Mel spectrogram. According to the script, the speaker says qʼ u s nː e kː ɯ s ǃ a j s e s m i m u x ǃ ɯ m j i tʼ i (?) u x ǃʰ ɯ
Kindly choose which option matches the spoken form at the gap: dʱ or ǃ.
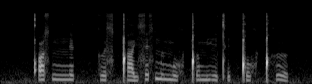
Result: ǃ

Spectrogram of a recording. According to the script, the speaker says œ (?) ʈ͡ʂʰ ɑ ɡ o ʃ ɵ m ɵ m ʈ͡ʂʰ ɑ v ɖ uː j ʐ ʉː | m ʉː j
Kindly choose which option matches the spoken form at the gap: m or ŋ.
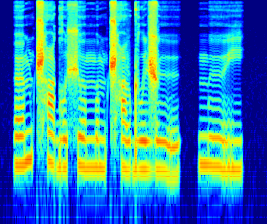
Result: m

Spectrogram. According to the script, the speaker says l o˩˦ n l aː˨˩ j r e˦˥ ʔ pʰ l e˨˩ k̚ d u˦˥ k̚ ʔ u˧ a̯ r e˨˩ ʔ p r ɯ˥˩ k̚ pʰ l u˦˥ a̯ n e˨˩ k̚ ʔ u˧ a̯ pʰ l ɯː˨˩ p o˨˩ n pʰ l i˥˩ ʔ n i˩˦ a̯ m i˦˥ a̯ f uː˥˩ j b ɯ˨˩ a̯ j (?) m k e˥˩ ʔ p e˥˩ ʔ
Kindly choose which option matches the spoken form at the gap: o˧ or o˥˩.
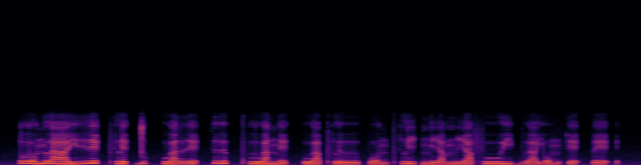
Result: o˧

